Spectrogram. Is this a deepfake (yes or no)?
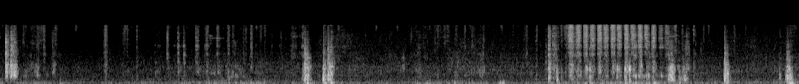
no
